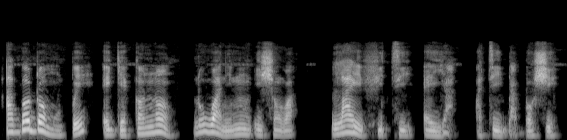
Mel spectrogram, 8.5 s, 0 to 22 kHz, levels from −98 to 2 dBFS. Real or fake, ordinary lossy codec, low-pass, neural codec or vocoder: fake; none; 7.2 kHz; vocoder, 44.1 kHz, 80 mel bands, Vocos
